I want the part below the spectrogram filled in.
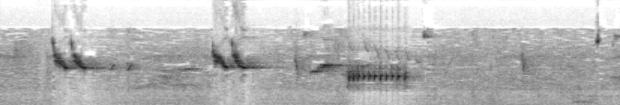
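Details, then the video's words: Calling for her mate, a female Violaceous Euphonia gives two quick high chirp clusters, then a short, rapid buzzy trill of about ten pulses, and a few faint notes trailing off. "Fêmea de Guriatã, chamado seu parceiro."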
